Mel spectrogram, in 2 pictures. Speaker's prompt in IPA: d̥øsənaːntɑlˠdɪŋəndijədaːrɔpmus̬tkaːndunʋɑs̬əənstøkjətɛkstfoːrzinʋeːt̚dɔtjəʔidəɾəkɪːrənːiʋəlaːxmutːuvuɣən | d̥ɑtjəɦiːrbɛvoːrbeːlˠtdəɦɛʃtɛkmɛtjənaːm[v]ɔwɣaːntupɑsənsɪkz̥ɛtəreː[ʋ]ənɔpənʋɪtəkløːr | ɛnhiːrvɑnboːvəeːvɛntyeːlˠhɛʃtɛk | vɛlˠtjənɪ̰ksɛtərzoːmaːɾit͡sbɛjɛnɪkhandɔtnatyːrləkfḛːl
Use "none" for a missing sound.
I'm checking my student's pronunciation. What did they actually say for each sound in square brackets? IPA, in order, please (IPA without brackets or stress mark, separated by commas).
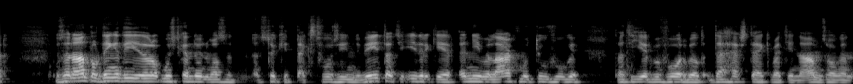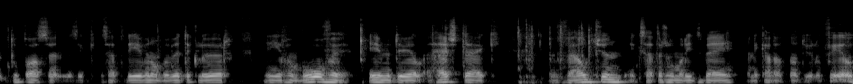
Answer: z, v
